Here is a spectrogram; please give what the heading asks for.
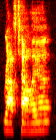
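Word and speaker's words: Raphtalia: for a while they sent this really weird raftalia that's how you pronounce her name looks like she's in pajamas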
